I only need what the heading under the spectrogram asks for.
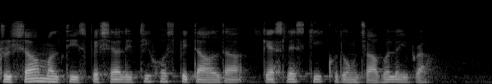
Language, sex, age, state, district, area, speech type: Manipuri, male, 18-30, Manipur, Bishnupur, rural, read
